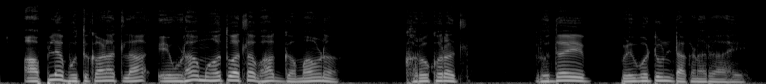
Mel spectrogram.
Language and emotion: Marathi, sad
